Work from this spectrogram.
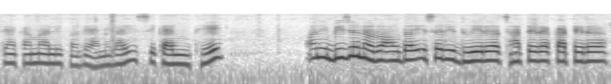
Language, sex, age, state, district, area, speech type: Nepali, female, 60+, West Bengal, Kalimpong, rural, spontaneous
